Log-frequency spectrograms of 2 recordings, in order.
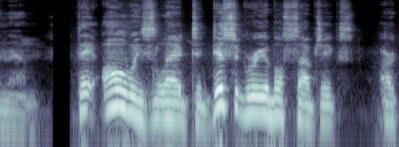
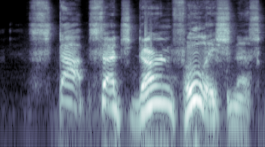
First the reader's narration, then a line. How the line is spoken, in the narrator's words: growled David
